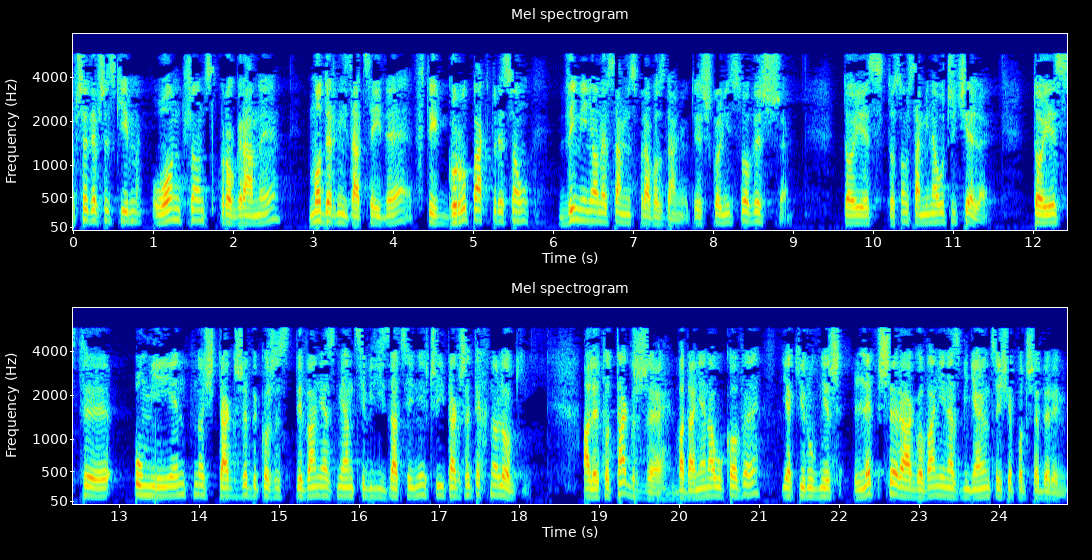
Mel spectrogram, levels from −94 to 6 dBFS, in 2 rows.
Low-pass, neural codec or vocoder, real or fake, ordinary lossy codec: 7.2 kHz; none; real; MP3, 24 kbps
